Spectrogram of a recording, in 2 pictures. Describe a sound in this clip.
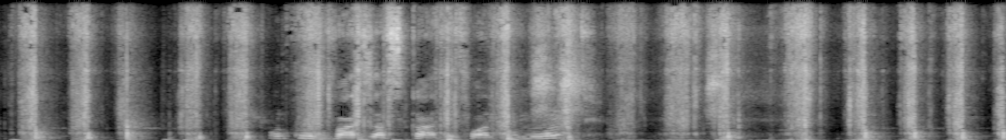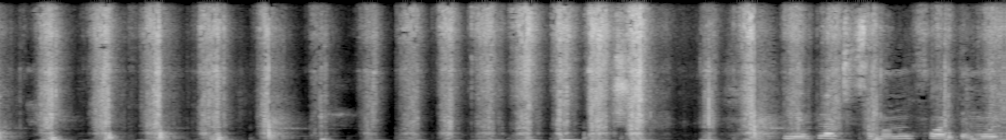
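A knife chops rapidly through cabbage onto a cutting board.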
